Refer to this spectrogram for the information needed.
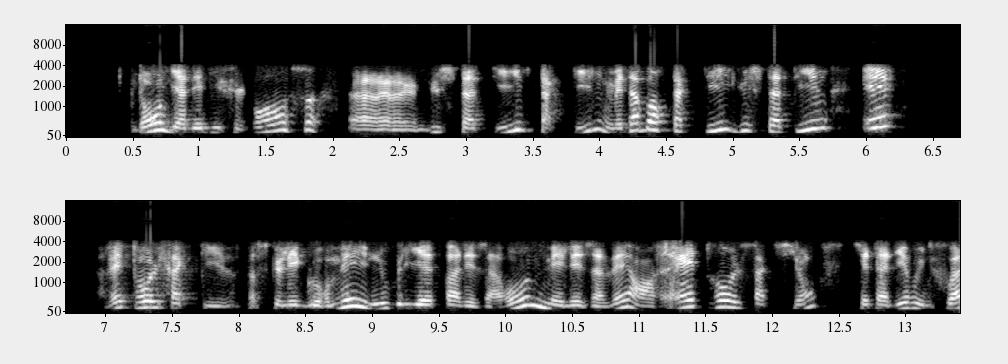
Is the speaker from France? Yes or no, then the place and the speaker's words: yes; Pouilly-sur-Loire, Bourgogne-Franche-Comté, France; parce que je suis originaire de Pouilly-sur-Loire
